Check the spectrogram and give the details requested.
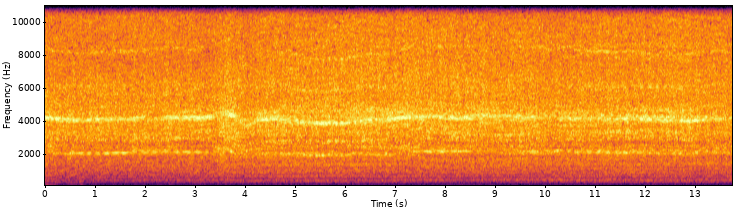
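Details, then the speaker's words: Steady high-pitched motor whine of a powered soft-tissue release instrument used in chiropractic care on the sides of a large man with low back problems, who takes deep breaths during treatment. "now Robert's pretty good size guy so I'm going to pull out the turbo nator on him so Robert just going to sound like I'm sing you in half but I'm not"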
